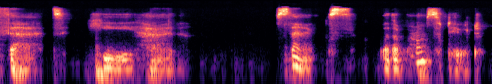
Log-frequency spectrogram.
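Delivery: soft, slow whisper; confiding whisper. Real, not acted. Confiding to viewers about his cheating, in a slow whisper. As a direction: drop to a whisper as if it's shameful.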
